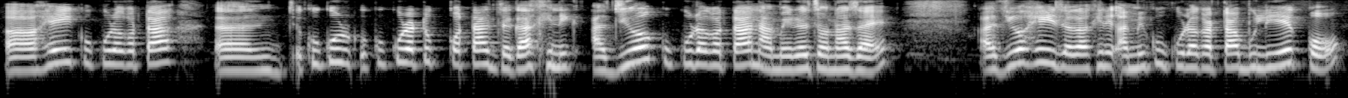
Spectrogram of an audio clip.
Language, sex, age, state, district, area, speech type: Assamese, female, 18-30, Assam, Goalpara, urban, spontaneous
